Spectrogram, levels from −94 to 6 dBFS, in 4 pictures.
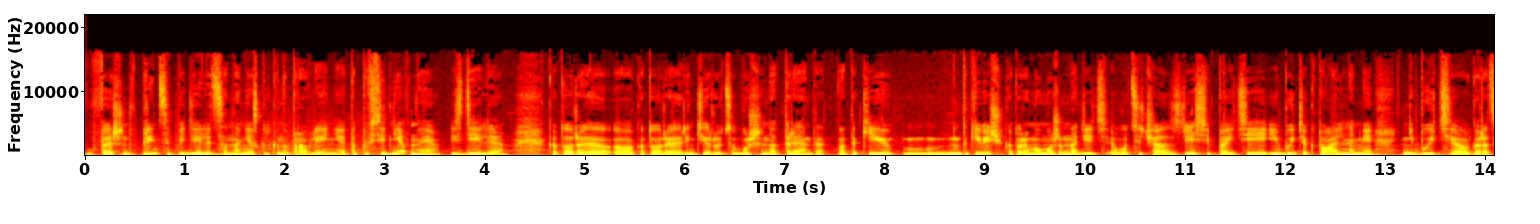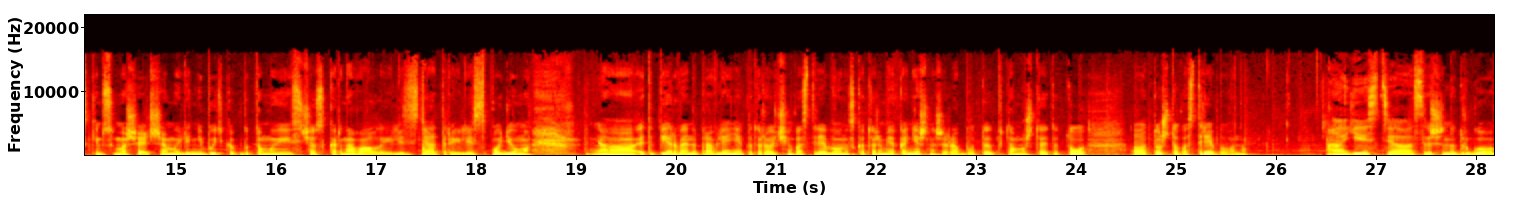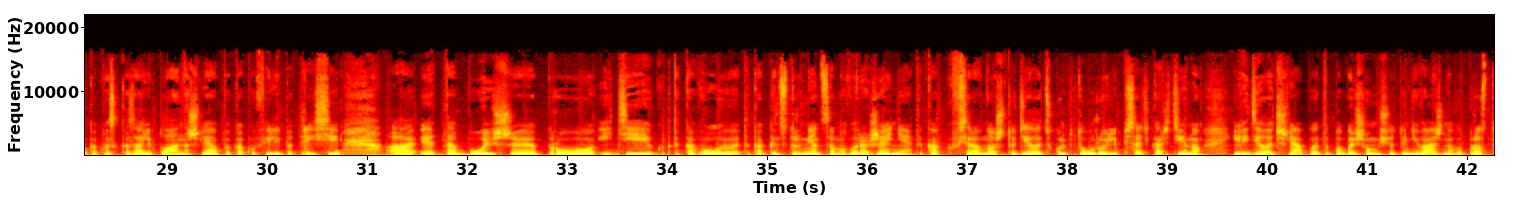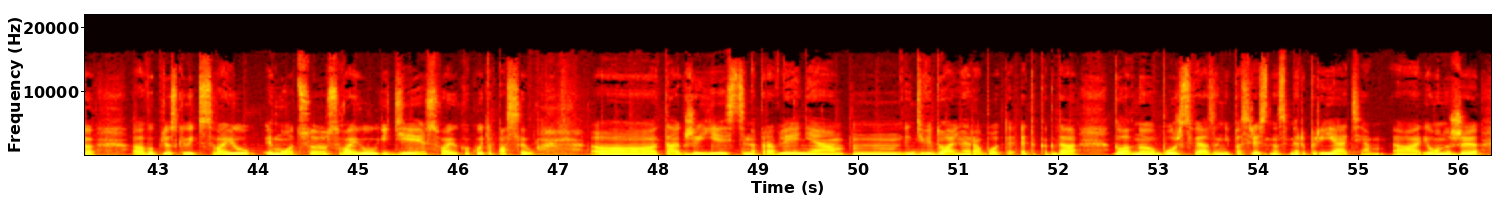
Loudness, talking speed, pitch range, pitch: -16 LUFS, 145 wpm, 180-205 Hz, 190 Hz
